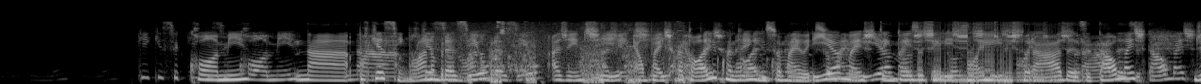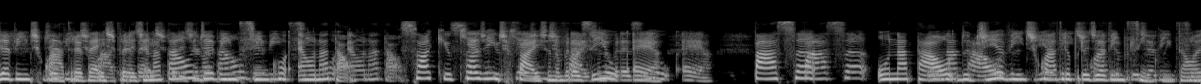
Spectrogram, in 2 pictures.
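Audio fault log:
Throughout: echo with no canceller. Every phrase returns about half a second later, at about 6 dB below the original speech, and thinner. The far end's loudspeaker feeds its microphone, and nothing removes that copy before it travels back.
9.11 to 10.23 s: robotic sound from repeated short buffers. The speech becomes a rigid metallic buzz at 66.8 Hz that only loosely follows the words. The likely cause is late audio, with most of this stretch filled by looping roughly 15 ms segments, which fits a buffer of that length.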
